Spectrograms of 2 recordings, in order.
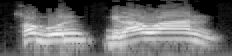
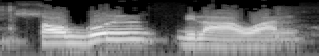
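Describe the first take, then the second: First: SHOGUN and DILAWAN both pitched high, slow; kalimat perintah. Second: Very slow statement, dilawan settling down; kalimat berita. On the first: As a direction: command it, high on DILAWAN then falling. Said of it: "Perintah apa?". (nada perintah, DILAWAN tinggi) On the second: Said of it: "Kalimat berita". (nada kalimat berita, SHOGUN dipanjangkan) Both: Shown as a demonstration.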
